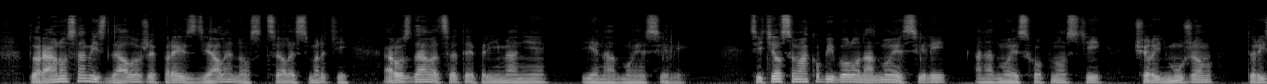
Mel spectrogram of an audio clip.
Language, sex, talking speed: Slovak, male, 155 wpm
